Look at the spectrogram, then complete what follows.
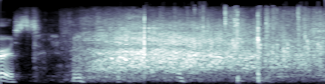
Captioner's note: laughter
